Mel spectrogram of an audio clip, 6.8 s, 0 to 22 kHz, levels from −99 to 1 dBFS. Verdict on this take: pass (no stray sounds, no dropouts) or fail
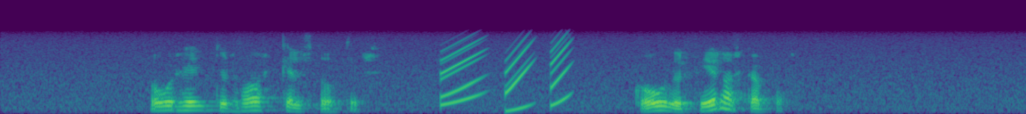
fail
